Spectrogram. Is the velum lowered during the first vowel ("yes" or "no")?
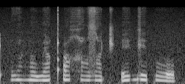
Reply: yes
